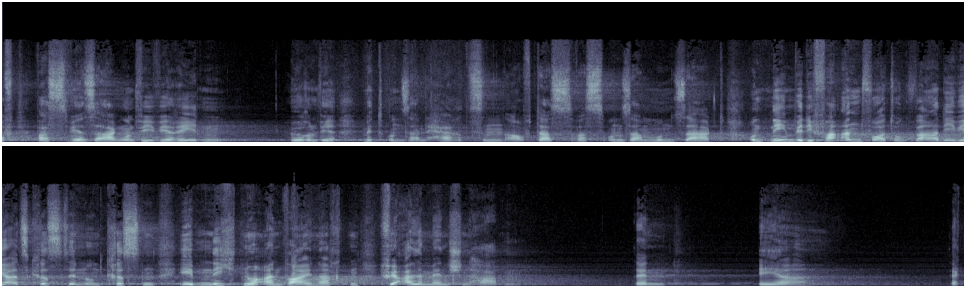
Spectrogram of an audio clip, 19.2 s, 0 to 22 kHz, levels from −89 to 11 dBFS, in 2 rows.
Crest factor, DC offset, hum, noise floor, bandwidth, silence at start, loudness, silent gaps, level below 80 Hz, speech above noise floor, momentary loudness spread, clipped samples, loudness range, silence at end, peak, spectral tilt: 24 dB; under 0.1%; 50 Hz at -70 dBFS; -58 dBFS; 16.5 kHz; 0 s; -22 LUFS; none; -70 dBFS; 35 dB; 14 LU; under 0.1%; 11 LU; 0.05 s; 0 dBFS; -1.5 dB/octave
